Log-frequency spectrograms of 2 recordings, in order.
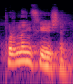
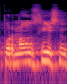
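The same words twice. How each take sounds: First: प्रोनाउंसिएशन with "nun" in the middle, not "noun"; falling प्रोनाउंसिएशन with a short "uh" second vowel; correct pronunciation. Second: प्रोनाउंसिएशन with "noun" in the middle; quick प्रोनाउंसिएशन with an "ow" vowel, as commonly misspoken; common mispronunciation. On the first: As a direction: model प्रोनाउंसिएशन as "pro-NUN-siation". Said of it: "होता क्या है?". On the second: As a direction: say प्रोनाउंसिएशन as "pro-NOUN-siation". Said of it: "हम लोग प्रोनाउंसिएशन कहते हैं". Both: Shown as a demonstration.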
